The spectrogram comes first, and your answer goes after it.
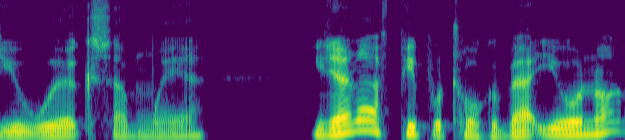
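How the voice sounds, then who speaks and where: Dry and close with no echo, a man with a New Zealand accent speaks with lively intonation. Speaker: podcaster and breathing coach. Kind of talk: casual chat. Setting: live stream fireside chat.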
